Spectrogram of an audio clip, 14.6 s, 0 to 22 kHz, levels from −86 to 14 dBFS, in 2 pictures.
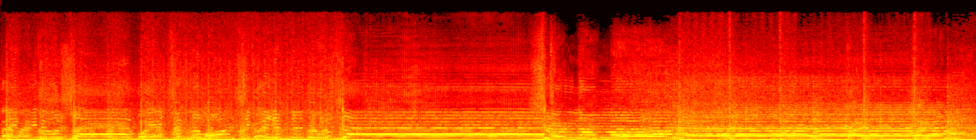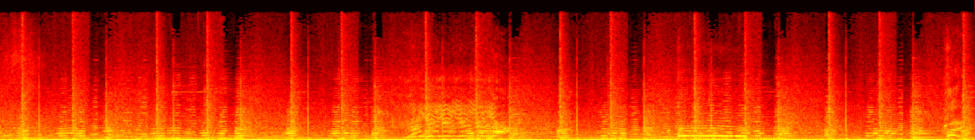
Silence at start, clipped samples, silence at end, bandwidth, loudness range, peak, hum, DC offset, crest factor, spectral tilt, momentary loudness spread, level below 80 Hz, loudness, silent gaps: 0 s; under 0.1%; 0 s; 18.5 kHz; 2 LU; 0 dBFS; none; under 0.1%; 10 dB; -4.5 dB/octave; 3 LU; -12 dBFS; -12 LUFS; none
